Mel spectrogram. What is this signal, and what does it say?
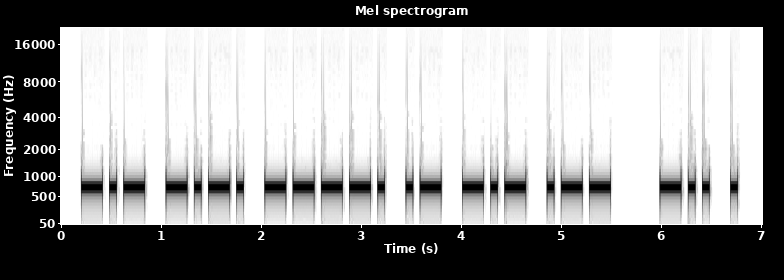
Morse code, heard as a keyed tone, about 17 wpm, 700 Hz. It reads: KC9AKW DE
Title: USA Callsign DE Callsign 17wpm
